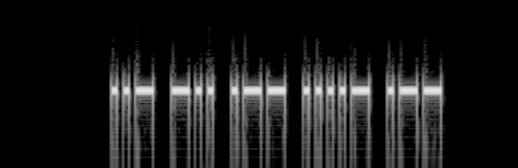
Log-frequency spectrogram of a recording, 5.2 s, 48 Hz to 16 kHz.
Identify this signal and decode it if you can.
Morse code, heard as a keyed tone, about 20 wpm, 700 Hz. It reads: UDW4W
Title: Five Challenging Letter-Number Combinations 20wpm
